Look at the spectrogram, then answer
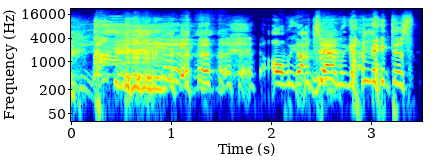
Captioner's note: laughing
